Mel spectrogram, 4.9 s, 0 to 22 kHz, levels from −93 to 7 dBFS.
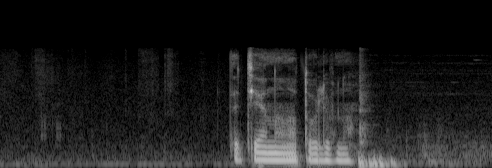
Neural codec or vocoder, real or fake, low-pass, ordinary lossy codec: none; real; none; none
